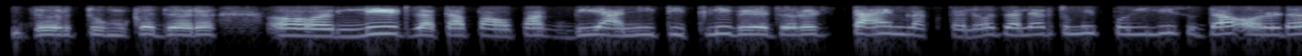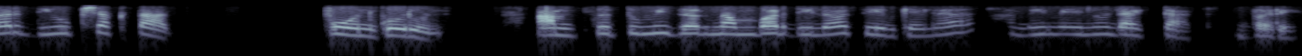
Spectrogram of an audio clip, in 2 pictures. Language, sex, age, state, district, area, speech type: Goan Konkani, female, 30-45, Goa, Canacona, rural, conversation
